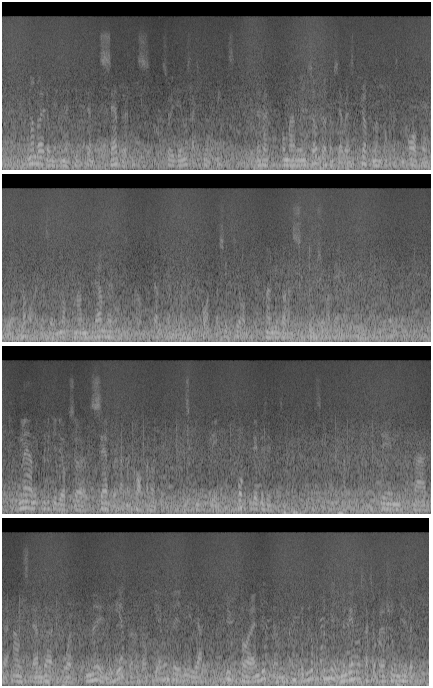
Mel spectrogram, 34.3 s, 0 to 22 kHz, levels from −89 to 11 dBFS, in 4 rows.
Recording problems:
garbled, watery; slightly; nothing above 14.5 kHz
murmuring crowd; loud; throughout; 5 dB below the speech
hiss; loud; throughout; 1 dB below the speech

